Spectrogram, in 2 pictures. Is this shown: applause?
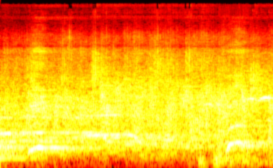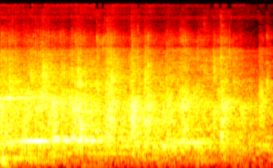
yes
